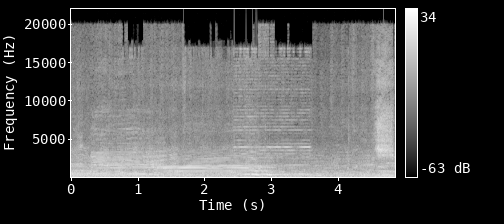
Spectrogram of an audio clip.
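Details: Young bull calves at a cattle market in Comilla, Bangladesh, on 14 May, where a farmer buys the smallest ones; a drawn-out, harmonic moo sliding slightly downward for about three seconds over constant crowd chatter and market noise.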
